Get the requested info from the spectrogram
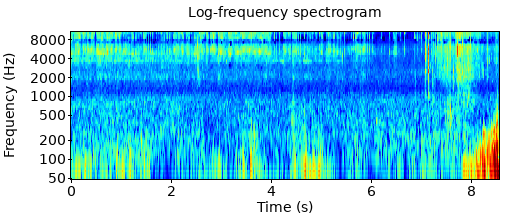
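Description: Wind buffeting the microphone: an uneven low rumble with a hiss above it, swelling into a strong gust near the end.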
